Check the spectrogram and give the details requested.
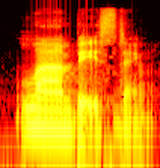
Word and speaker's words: lambasting: The one I use, basting, lambasting, is the more common, but you may also hear in American pronunciation basting, lambasting, lambasting, lambasting.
